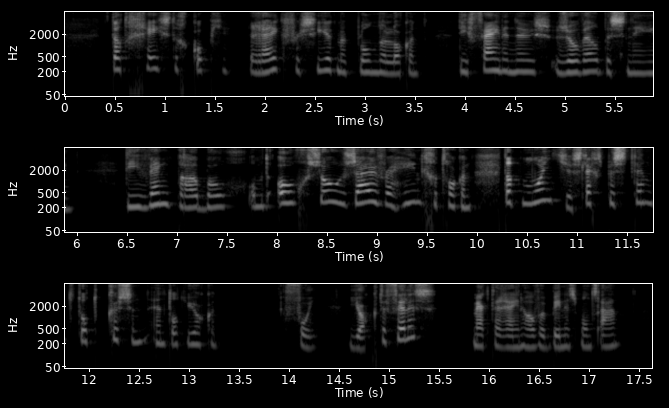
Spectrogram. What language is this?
Dutch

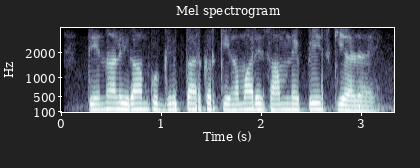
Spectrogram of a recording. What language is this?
Hindi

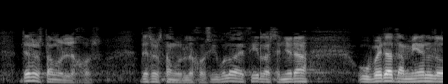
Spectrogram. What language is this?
Spanish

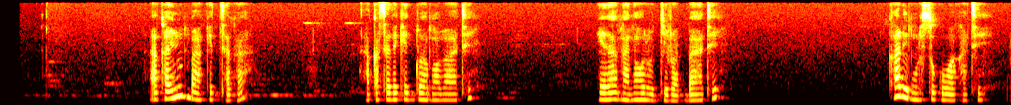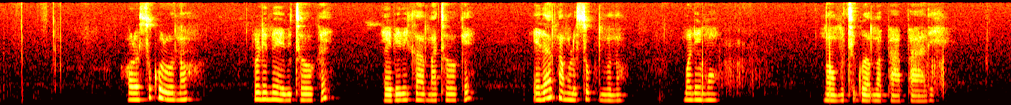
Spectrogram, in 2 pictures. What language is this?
Ganda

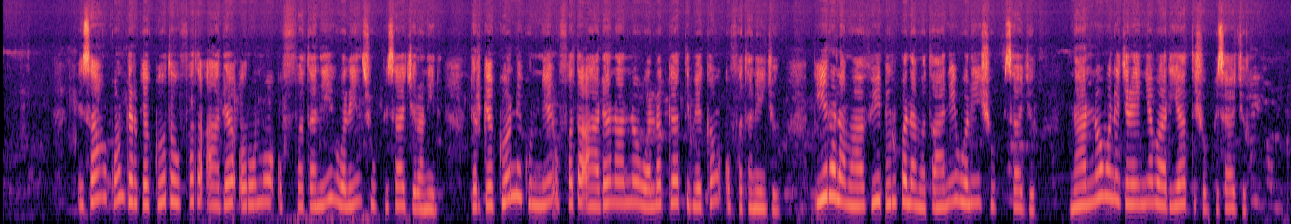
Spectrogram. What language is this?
Oromo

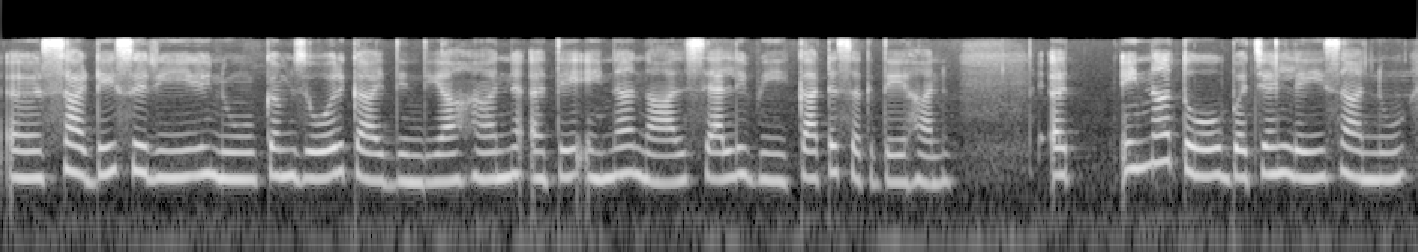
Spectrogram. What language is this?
Punjabi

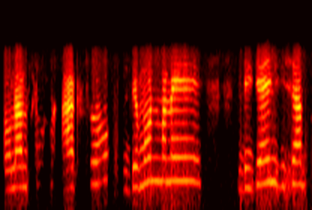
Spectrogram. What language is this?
Santali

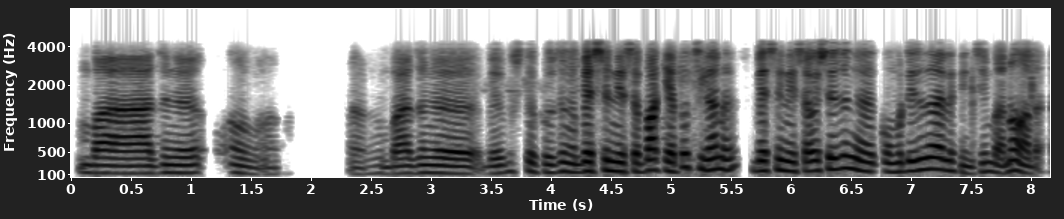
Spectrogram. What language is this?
Bodo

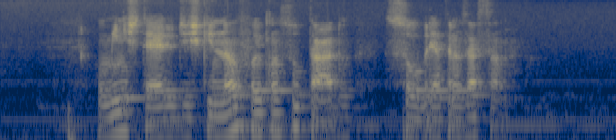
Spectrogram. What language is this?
Portuguese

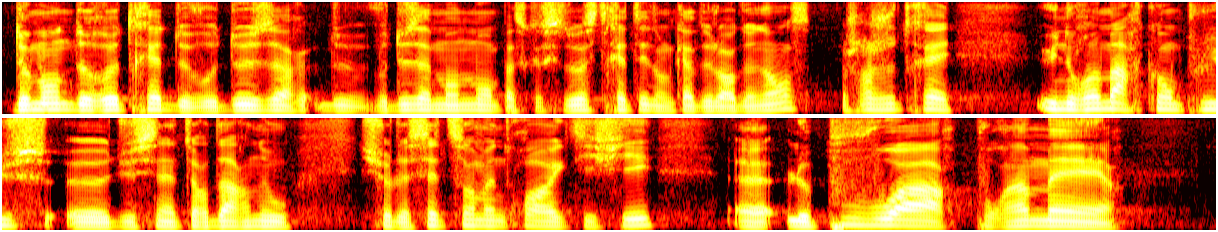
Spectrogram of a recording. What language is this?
French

